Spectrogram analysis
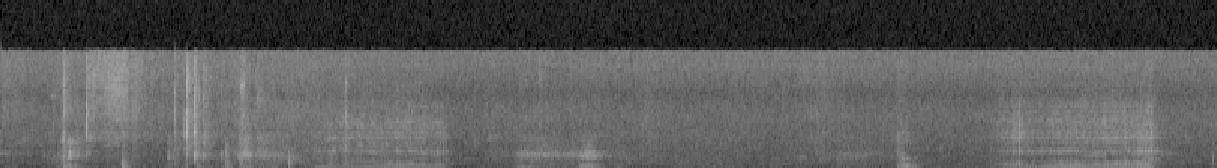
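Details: Sleeping dog snoring: two long, low rattling snores about five seconds apart, with soft snuffling breaths between, in a quiet room.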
